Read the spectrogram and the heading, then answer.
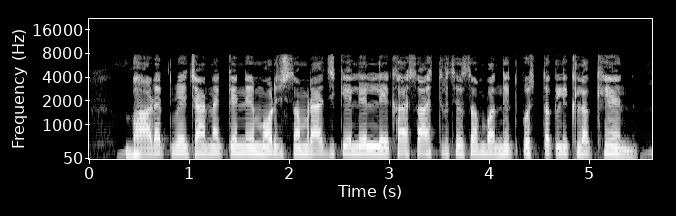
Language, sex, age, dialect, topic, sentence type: Magahi, male, 25-30, Western, banking, statement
